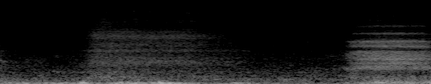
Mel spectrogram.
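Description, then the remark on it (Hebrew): A slow, deep breath drawn in through the nose, then a pause and a long airy exhale, clear with no talking, taken during a guided breathing exercise to release tension in the body. “אז בואו תיקחו עוד נשימה עמוקה.”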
